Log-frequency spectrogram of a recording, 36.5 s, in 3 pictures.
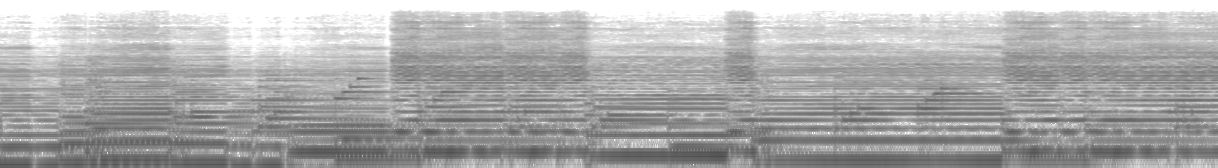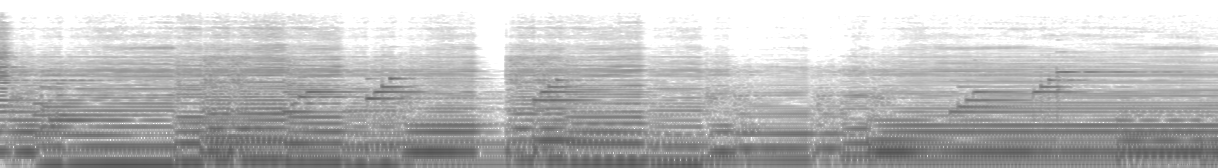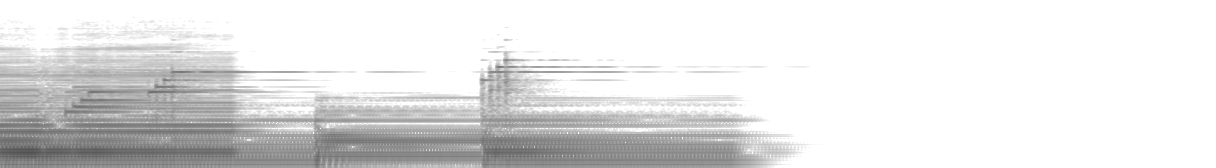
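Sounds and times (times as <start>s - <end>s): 
double bass playing: 0.0s - 27.9s.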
